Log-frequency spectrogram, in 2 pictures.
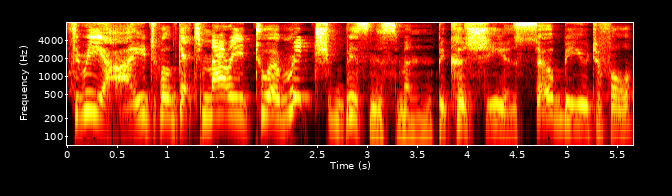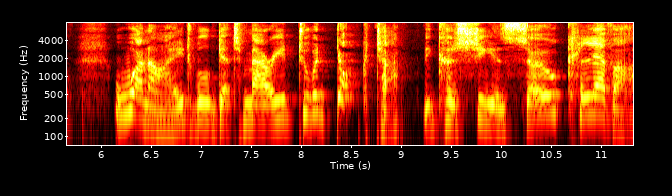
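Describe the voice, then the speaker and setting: Using a put-on character voice with very wide pitch swings, a woman speaks at a medium pitch and a fairly slow pace with very even loudness. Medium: read story. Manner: harsh, domineering.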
